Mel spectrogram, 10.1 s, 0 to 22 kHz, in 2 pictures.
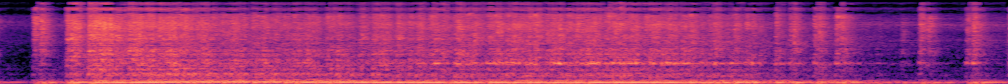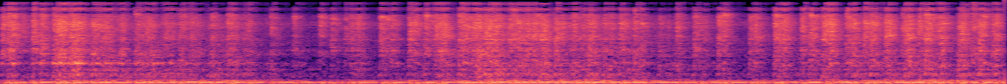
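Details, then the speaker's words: Chevy S10 with a 5.3 V8 and a choppy cam, misfiring since LS Fest despite new plug wires, idling after a fuse was cleaned and replaced: lumpy, uneven idle with an irregular low thump beyond the cam's lope, worse than before; a bad wire or connection is suspected. "that's what we got going on before it was uh it wasn't that bad so we've definitely got an issue somewhere"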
